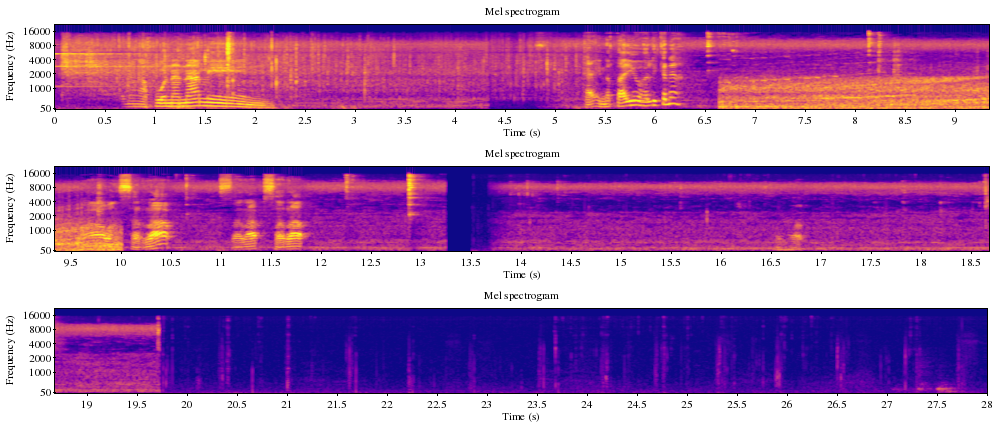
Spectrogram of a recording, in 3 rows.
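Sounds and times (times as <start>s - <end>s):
person chewing crunchy food: 19.8s - 28.0s.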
